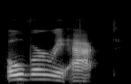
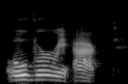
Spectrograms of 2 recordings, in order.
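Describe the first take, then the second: First: Said in the usual way. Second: Overreact whispered slowly, breath only, falling at the end; whispered model word. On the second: Shown as a demonstration. Teacher modeling the word for students, slow whisper. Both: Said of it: "Can you say that word?".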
